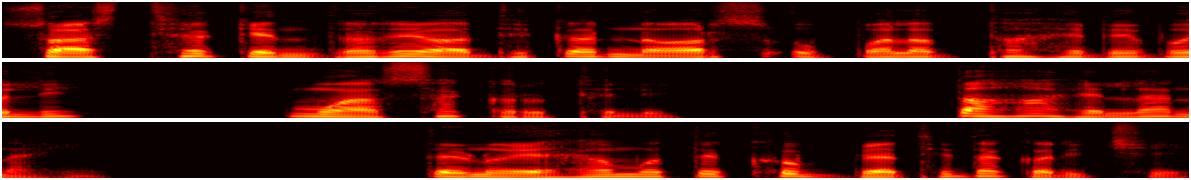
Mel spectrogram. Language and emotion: Odia, sad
